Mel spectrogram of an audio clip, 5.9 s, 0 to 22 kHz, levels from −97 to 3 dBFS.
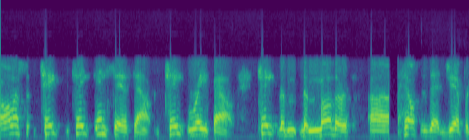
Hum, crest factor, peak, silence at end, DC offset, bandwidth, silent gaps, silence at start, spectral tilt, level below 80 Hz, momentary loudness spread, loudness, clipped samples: none; 12 dB; -4 dBFS; 0 s; under 0.1%; 4.2 kHz; none; 0 s; -9 dB/octave; -50 dBFS; 6 LU; -17 LUFS; under 0.1%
